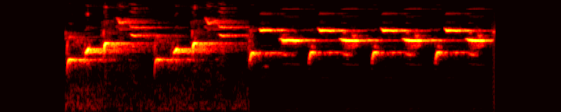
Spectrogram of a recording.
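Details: Iranian Lor-style European goldfinch training song for young songbirds: sliding twittered notes followed by a steady series of paired bright chips repeated about twice a second, on a clean background.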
